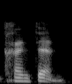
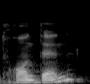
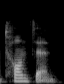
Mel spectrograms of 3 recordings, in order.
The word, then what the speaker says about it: trentaine: So do you think it's going to be trentaine? Not this side of Marseille. So what is the pronunciation of that word? Think of the word 30. How do you say 30? Une trentaine. Good. That's it. Don't be thinking of how I said zen. That's from a different background.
